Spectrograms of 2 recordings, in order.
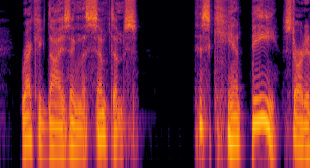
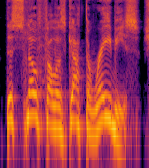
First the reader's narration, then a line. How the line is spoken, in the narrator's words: shouted Father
